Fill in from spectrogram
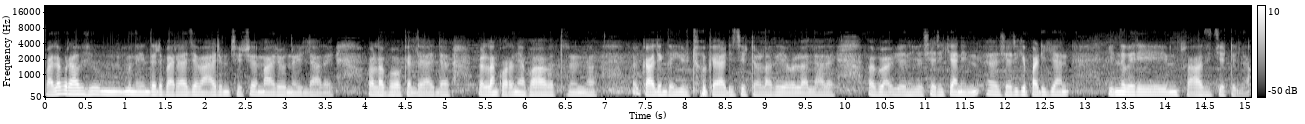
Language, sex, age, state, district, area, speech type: Malayalam, male, 60+, Kerala, Pathanamthitta, rural, spontaneous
